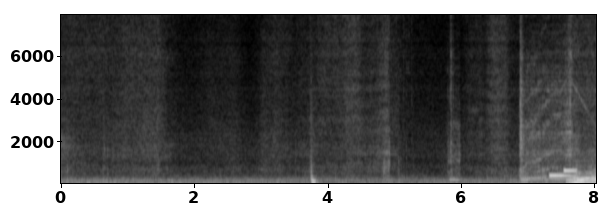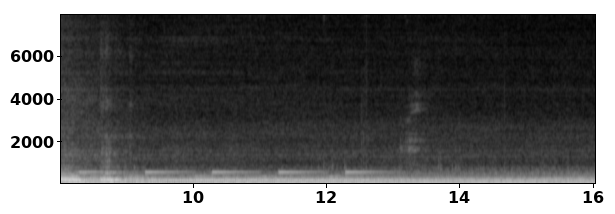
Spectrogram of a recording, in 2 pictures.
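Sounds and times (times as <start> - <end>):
car engine starting and revving: 6.8 - 16.0
low hum: 7.4 - 14.8.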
